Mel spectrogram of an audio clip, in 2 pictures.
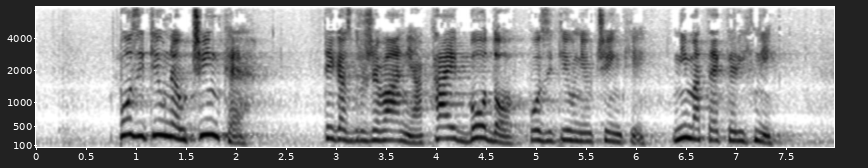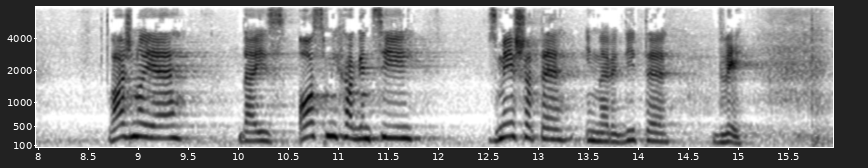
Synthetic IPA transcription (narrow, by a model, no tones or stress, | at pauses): pozit̪iwnɛut͡ʃiŋkɛ | t̪eːɡazd̪ɾuʒɛʋaːnjakajboːd̪ɔpozit̪iwniut͡ʃiŋkḭniːmat̪ɛkɛɾjixni | ʋaːʒnɔjɛ | d̪aizɔːsmixaɡɛnt̪sij | zmeːʃat̪ɛinːaɾɛd̪iːt̪ɛ | d̪ʋeː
